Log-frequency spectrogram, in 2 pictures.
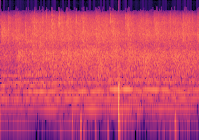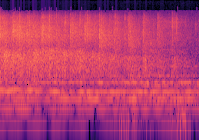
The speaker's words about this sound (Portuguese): Você pode glorificar o Senhor com suas palmas?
